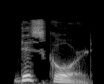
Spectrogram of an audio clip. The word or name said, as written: Discord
